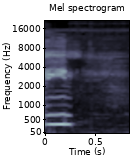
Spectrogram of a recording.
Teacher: आइन, आइन यहाँ से निकालते हैं, ये जो हड्डी है ना, हलक के नीचे से, हड्डी से, हड्डी वाली जगह से निकालते हैं आइन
